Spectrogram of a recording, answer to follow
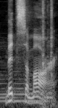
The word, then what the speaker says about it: Midsommar: the genres unholy alter mid Samar and I promise that's the first and last time I resort to the pretentious pronunciation of its title is a striking indication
